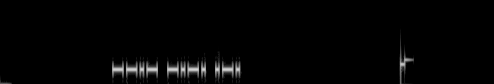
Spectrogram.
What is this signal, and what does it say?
Morse code, heard as a keyed tone, about 36 wpm, 700 Hz. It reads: QCR
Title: USA Call Sign Postfixes - 3 Letters 35wpm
